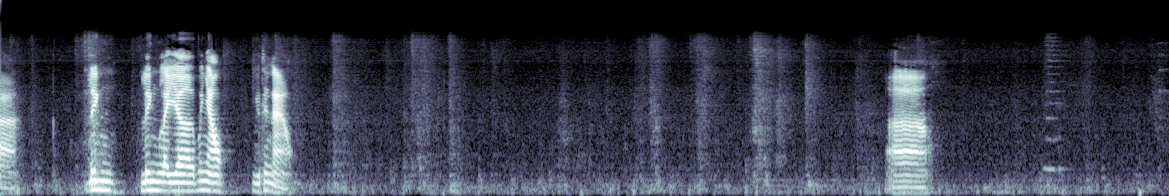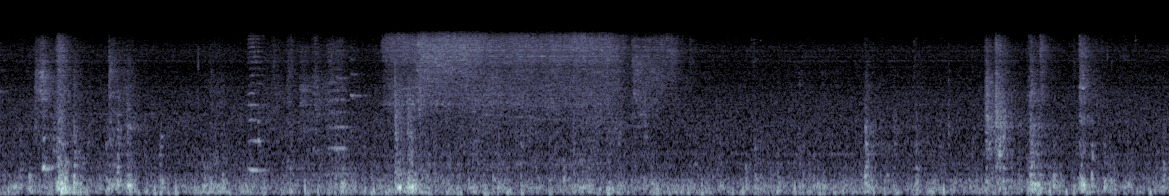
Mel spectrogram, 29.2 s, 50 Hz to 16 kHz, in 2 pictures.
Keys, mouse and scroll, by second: 0.0 ctrl+click, 0.5 scroll, 1.2-1.6 scroll, 6.2 scroll, 7.0-7.6 scroll, 8.5-8.9 scroll, 9.2-10.3 scroll, 11.5-12.2 scroll, 13.0-13.5 scroll, 15.0-15.6 scroll, 17.9 ctrl+click, 19.2 click, 22.6 click, 28.7 click.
